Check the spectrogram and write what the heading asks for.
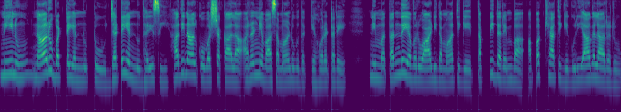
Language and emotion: Kannada, neutral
